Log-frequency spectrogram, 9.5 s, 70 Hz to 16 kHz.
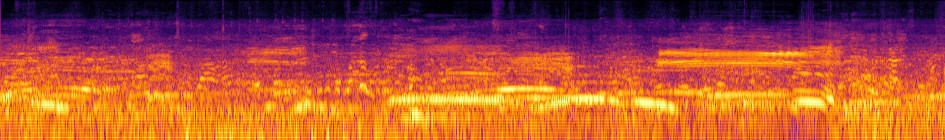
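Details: Cows and calves at Ambari cattle market in Dinajpur, Bangladesh, on 31 January 2025: several overlapping drawn-out moos and low bellows rise and fall among loud crowd chatter and haggling voices.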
